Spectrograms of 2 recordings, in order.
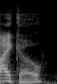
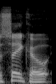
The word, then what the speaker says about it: Seiko: It's a Seiko. Am I pronouncing that right? No. It's a Seiko, and it's it was like $75.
